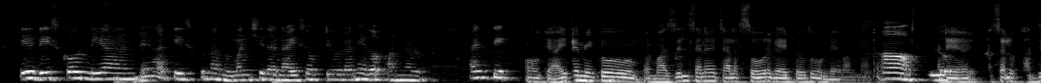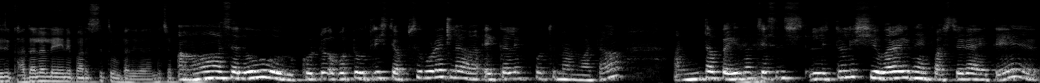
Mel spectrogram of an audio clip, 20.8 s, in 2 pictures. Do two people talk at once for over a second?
No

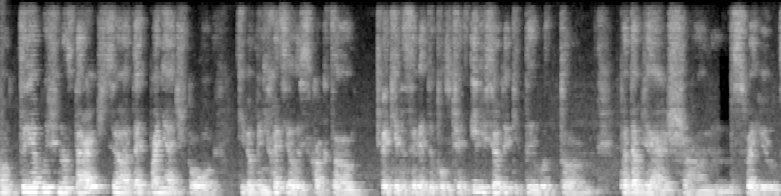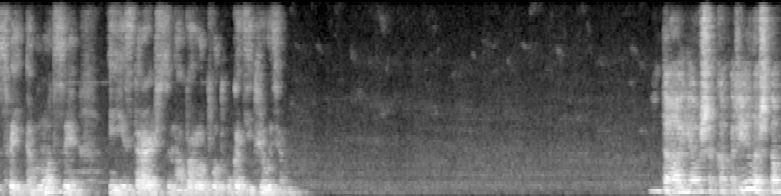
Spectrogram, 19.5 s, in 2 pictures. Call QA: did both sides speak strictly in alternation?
Yes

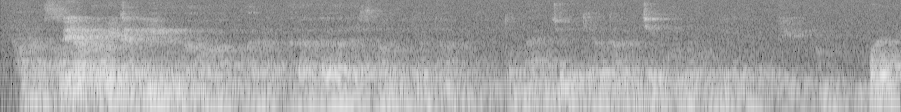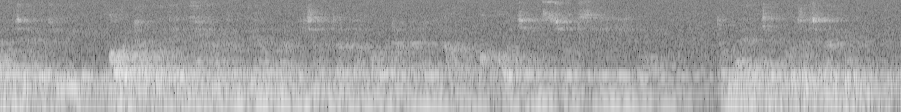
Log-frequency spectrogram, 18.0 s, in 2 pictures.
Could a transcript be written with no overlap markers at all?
No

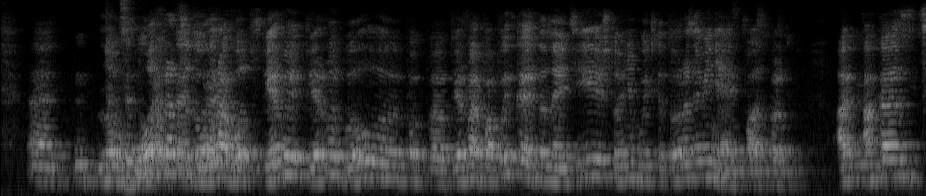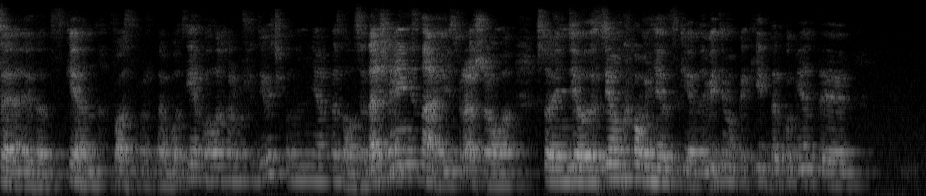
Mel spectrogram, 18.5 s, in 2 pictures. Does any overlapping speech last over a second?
Yes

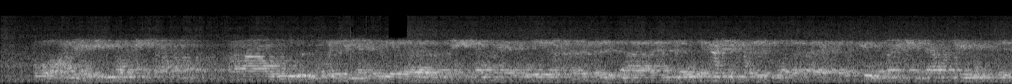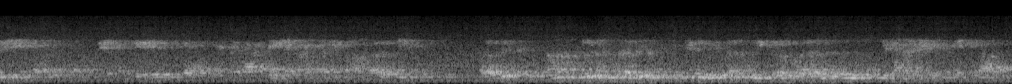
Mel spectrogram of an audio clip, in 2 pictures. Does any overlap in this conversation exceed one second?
No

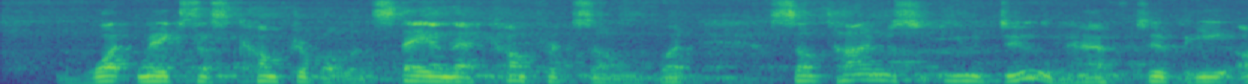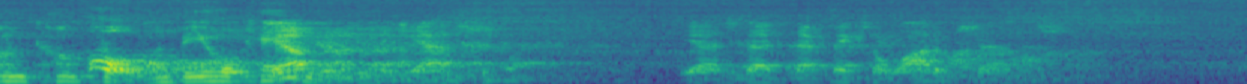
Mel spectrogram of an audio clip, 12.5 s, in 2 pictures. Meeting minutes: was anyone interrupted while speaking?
Yes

